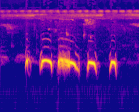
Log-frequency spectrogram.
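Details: Spotted dove calling: one phrase of five low, arched coos, the third longer and falling, about half a second apart, clear against a quiet background.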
